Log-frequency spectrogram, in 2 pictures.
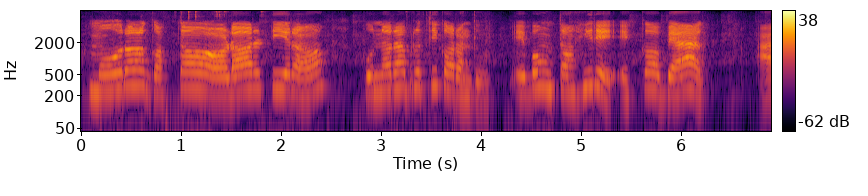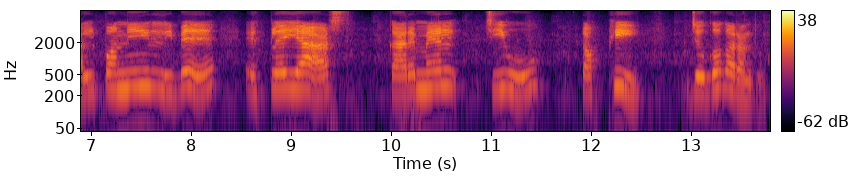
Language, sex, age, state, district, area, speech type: Odia, female, 30-45, Odisha, Nayagarh, rural, read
